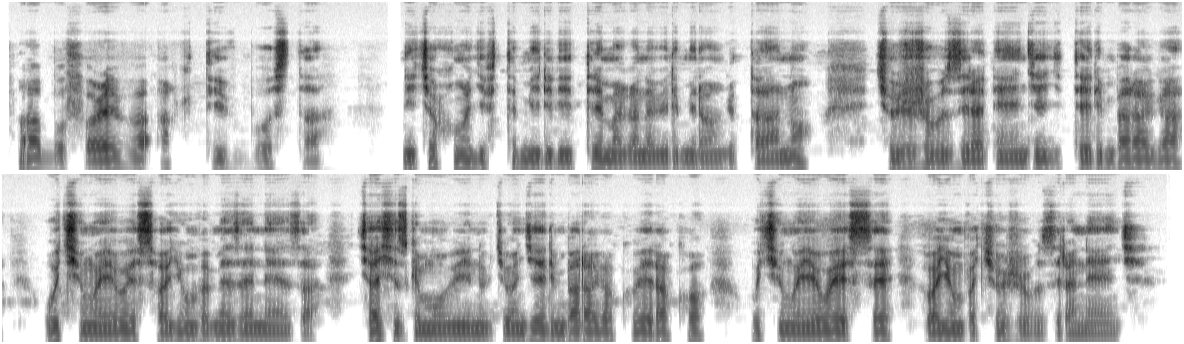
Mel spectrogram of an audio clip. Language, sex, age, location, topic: Kinyarwanda, male, 25-35, Kigali, health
